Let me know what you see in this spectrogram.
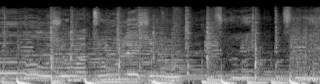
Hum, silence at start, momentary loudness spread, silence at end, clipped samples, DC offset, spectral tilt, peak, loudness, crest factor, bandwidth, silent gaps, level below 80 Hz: none; 0 s; 3 LU; 0 s; under 0.1%; under 0.1%; -5.5 dB/octave; 0 dBFS; -12 LUFS; 10 dB; 16 kHz; none; -14 dBFS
